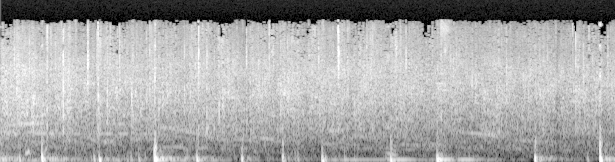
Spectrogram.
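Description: Scattered, uneven clapping from an audience: a dozen or so sharp claps at irregular intervals over a low, steady hum, with no voices.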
